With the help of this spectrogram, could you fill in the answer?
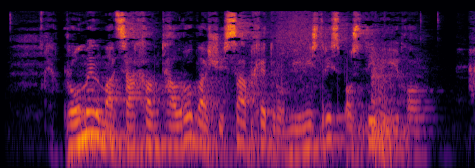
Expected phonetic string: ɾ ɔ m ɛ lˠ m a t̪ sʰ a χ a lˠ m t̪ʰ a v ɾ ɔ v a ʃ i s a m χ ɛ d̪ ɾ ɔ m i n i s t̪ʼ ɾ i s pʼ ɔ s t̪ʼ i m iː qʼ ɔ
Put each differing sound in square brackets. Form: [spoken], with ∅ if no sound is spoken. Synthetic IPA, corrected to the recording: ɾ ɔ m ɛ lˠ m a t̪ sʰ a χ a lˠ m t̪ʰ a v ɾ ɔ [b] a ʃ i s a m χ ɛ d̪ ɾ ɔ m i n i s t̪ʼ ɾ i s pʼ ɔ s t̪ʼ i m iː qʼ ɔ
